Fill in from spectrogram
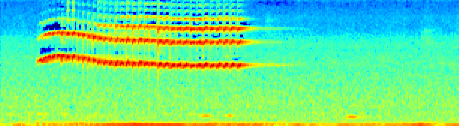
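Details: Cucak cungkok singing vigorously in 'tembakan' style: a pulsing whistle that rises briefly, then slides slowly downward and trails off after about three seconds, followed by quiet.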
